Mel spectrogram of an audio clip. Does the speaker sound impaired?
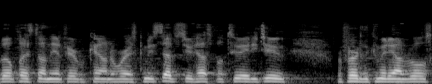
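No.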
